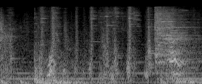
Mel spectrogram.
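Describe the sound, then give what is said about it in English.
Swords clashing in a forest battle between two fighters, with a few sharp metallic strikes and crashes over continuous rough noise, fairly loud throughout. “They battle with swords.”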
